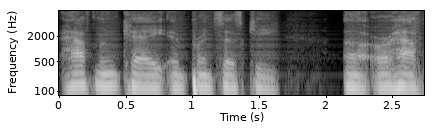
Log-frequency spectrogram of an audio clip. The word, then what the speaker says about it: Half Moon Cay: Relax Away at Half Moon Cay. Yes, so it rhymes. Relax away.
